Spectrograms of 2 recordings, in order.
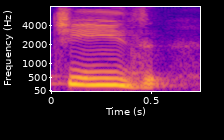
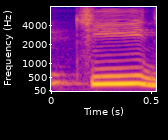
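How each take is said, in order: First: The word ends with a z sound. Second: The word ends with a plain j sound. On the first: The speaker calls it right. "हम पढ़ेंगे इसको चीज" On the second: The speaker calls it wrong. "इसे चीज नहीं पढ़ेंगे"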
